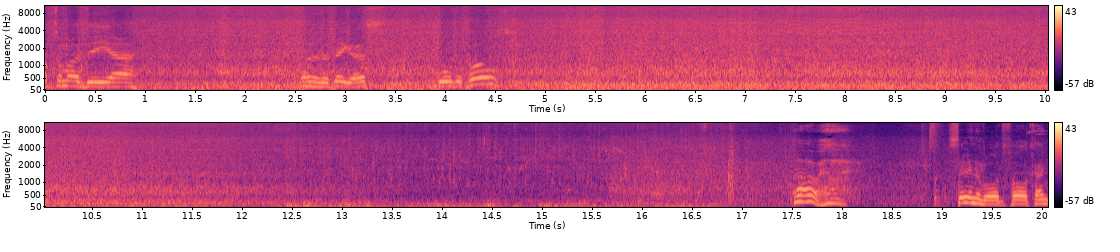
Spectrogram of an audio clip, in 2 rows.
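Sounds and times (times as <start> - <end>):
waterfall rushing: 0.0 - 12.6, 15.6 - 18.5.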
